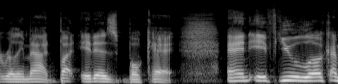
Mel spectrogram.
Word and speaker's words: bokeh: I'm from the north of England, so I probably thought it was pronounced bokeh.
